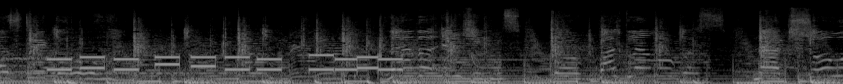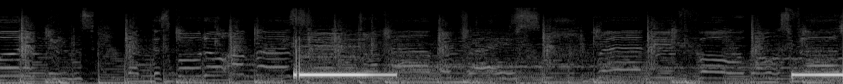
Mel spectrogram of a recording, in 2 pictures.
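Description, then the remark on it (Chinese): Telephone dialing beeps over background music, followed by a loud, steady busy-signal tone that cuts in for about a second and returns at the end. No one speaks. “嗯，那我打最后一个电话吧。”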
